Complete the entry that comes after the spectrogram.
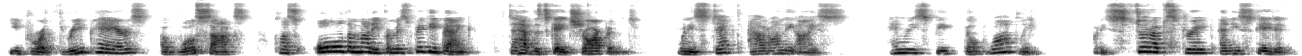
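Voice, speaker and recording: Slow, very animated woman storyteller. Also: mid-range voice, poor audio. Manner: animated, deliberate storytelling with drawn-out words. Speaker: picture book reader. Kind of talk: expressive children's storybook read-aloud.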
